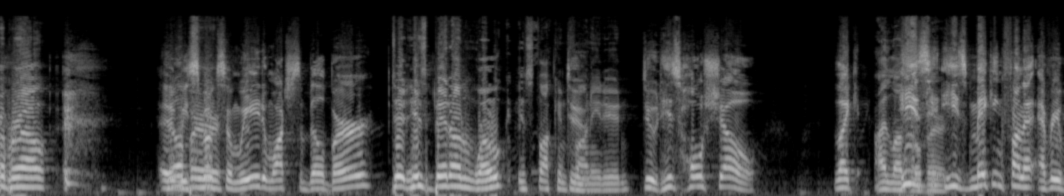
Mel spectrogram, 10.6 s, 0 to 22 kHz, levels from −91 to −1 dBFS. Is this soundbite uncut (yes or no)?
no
